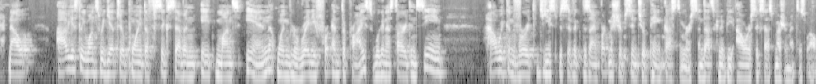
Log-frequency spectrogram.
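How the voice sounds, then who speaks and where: A man with a non-native accent speaks at a medium pitch and a moderate pace, with ordinary pitch variation. His loudness stays very even, and background noise is noticeable. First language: not English. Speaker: startup founder. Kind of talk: podcast interview.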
